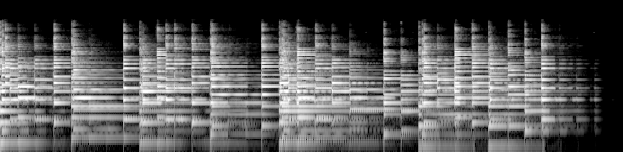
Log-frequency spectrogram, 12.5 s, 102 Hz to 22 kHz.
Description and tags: Get Trippie - 130BPM Em
Lacked a description. This melody is so beautiful, might leave you in tears.
roddy-ricch, trippie-redd, melody, roddy, trippie, trap, trap-beat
